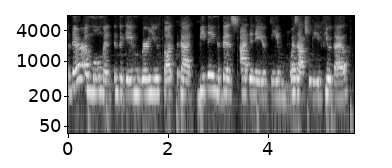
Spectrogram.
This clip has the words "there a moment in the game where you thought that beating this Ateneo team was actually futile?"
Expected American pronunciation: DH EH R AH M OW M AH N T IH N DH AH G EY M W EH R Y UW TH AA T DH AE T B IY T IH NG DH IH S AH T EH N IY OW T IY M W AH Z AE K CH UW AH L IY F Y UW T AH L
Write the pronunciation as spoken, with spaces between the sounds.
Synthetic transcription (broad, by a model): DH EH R AH M OW M AH N T IH N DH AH G EY M W EH R Y UW TH AA T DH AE T B IY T IH NG DH IH S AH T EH N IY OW T IY M W AH Z AE K CH UW AH L IY F Y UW T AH L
